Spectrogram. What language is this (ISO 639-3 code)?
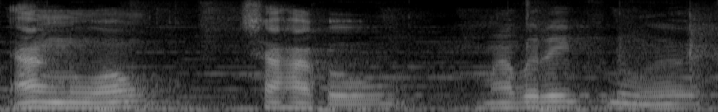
brx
